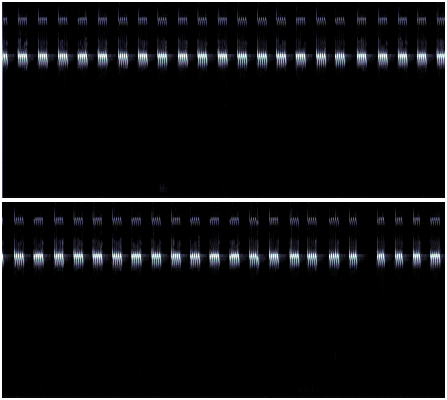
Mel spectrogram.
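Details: Male cricket on a summer evening, giving rapid, piercing chirps at about four per second in a steady train, with one brief skipped beat near the end and no other sounds.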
